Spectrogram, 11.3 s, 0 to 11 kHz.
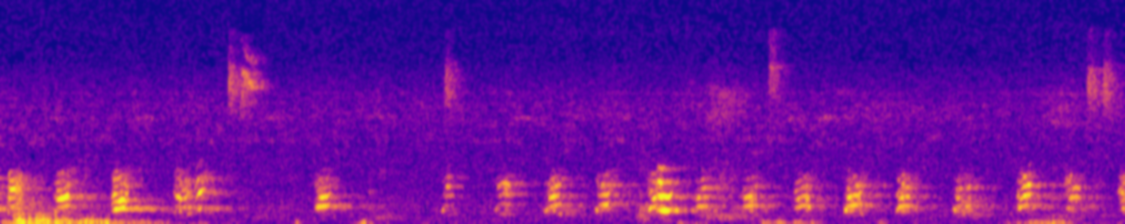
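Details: Petit Basset Griffon Vendéen on a rabbit's trail, 5 October 2014, giving a long, steady run of ringing bays, close to two per second, after a burst of low handling noise; small high clicks appear now and then.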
